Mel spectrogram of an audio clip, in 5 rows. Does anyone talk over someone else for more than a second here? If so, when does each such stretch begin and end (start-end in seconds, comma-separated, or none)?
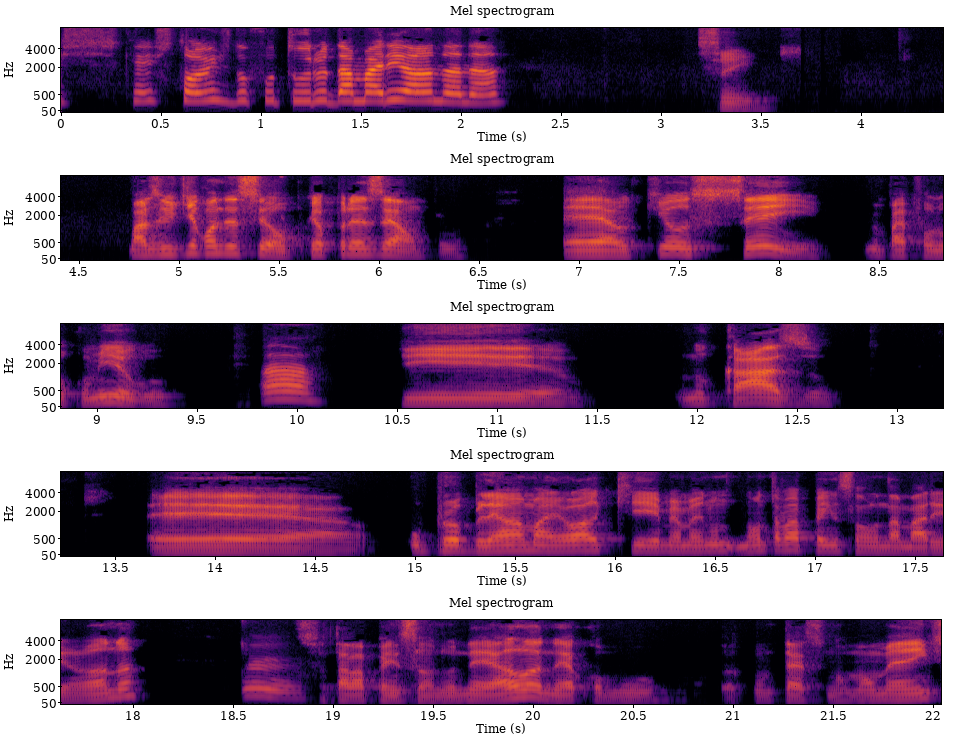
none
